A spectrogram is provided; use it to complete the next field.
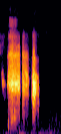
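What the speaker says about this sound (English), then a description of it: "We are going to be using the blow breath, which is in and out using just the mouth." Three short, breathy puffs of air blown through the mouth, close and soft, in quick succession with brief gaps between them.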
